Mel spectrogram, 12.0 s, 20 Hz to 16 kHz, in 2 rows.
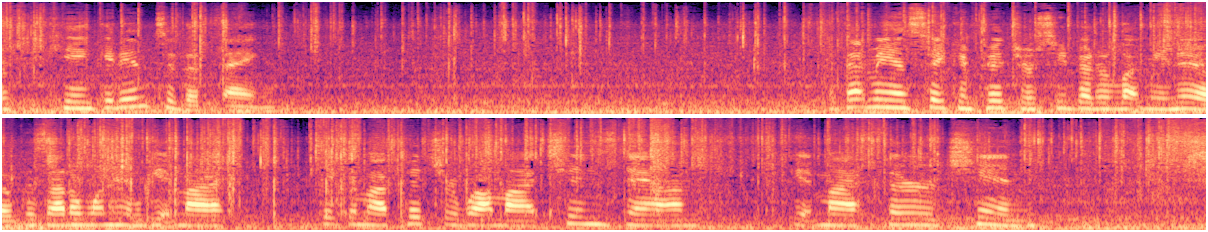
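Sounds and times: low steady rumble: 0.0s - 12.0s
plastic packaging crinkling: 0.0s - 12.0s.

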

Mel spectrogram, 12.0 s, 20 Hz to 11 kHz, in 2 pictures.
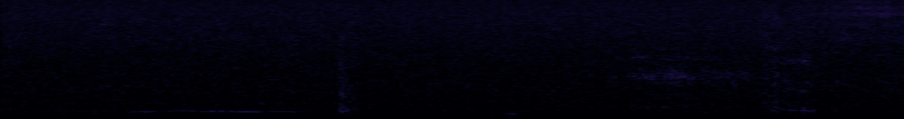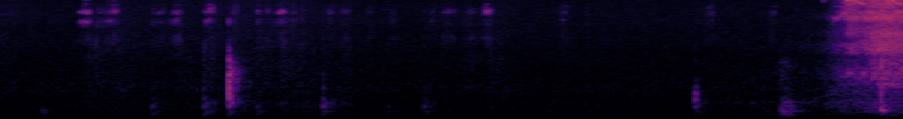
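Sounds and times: marker squeaking on whiteboard: 6.6s - 9.4s.

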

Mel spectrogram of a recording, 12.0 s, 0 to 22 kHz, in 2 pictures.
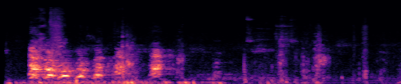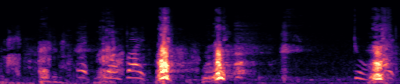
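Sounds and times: dog barking: 0.4s - 2.6s, 8.4s - 9.8s.

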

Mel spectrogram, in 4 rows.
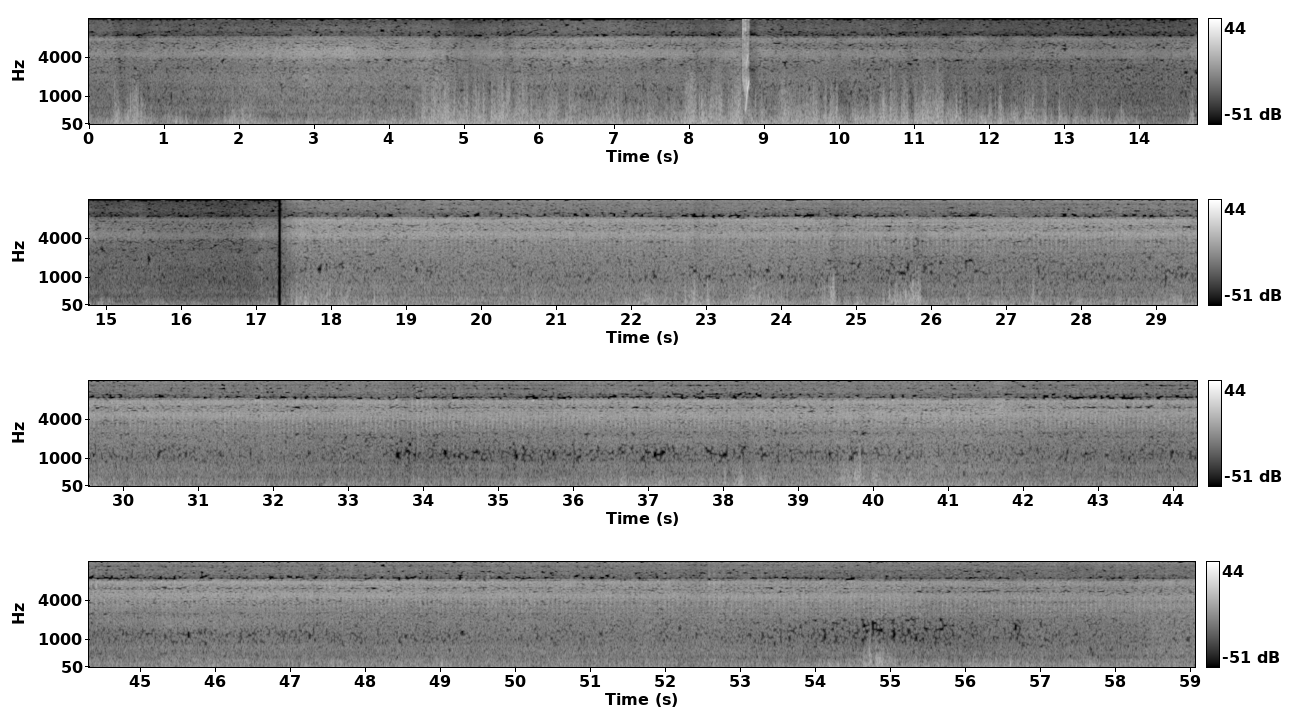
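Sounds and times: wind buffeting microphone: 0.0s - 15.3s, 17.4s - 59.0s.

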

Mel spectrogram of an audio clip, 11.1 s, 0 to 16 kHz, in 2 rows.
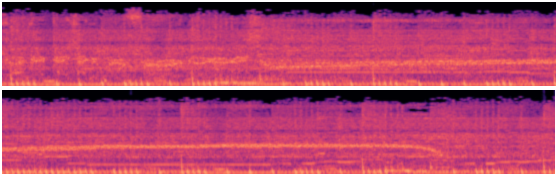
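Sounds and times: heavy drum hits: 1.2s - 11.0s
high squealing guitar note: 1.8s - 11.0s.

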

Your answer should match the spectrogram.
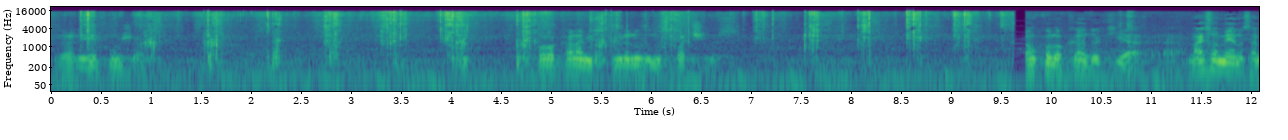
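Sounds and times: spoon scraping gritty mix: 0.0s - 9.7s.

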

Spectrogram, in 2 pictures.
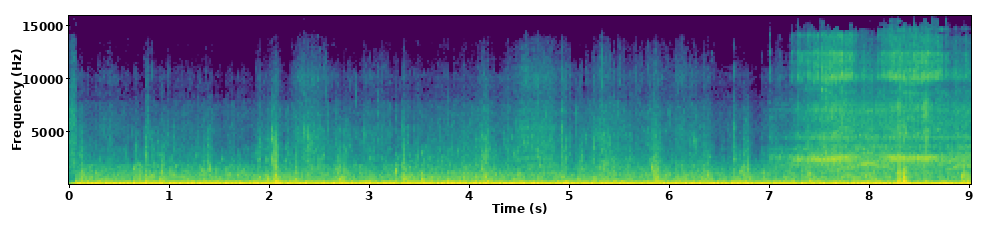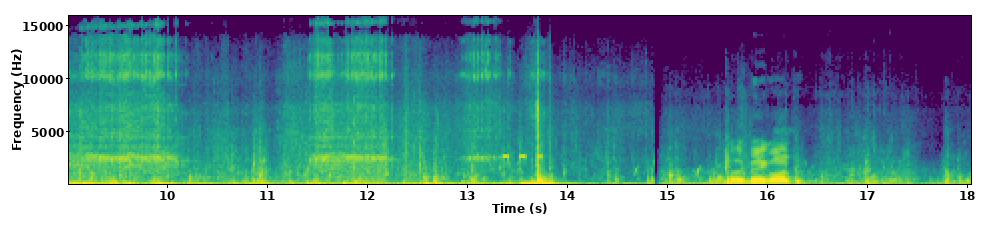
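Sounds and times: boat motor running: 0.0s - 15.2s
fishing reel drag buzzing: 7.0s - 10.4s, 11.2s - 13.7s.

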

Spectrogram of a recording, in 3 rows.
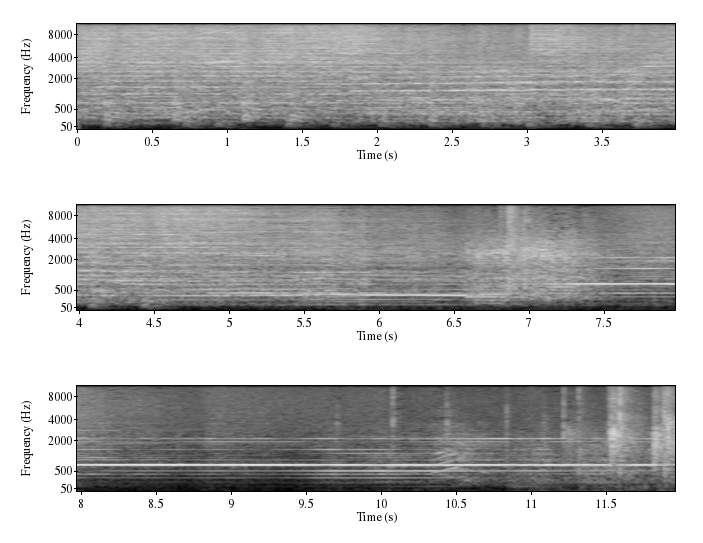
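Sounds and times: electric guitars ringing chord: 0.0s - 11.9s
guitar amplifier feedback tone: 0.0s - 11.9s.

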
